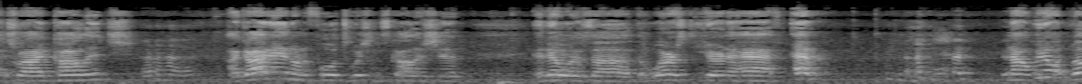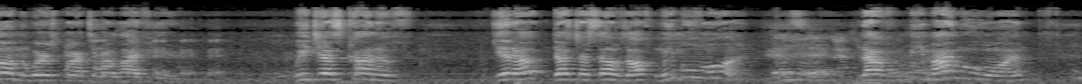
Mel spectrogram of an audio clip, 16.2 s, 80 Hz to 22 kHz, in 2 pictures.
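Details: 22-year-old man born prematurely at about one pound, vocal cords still developing as he grew and still not closing all the way; breathy dysphonia.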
